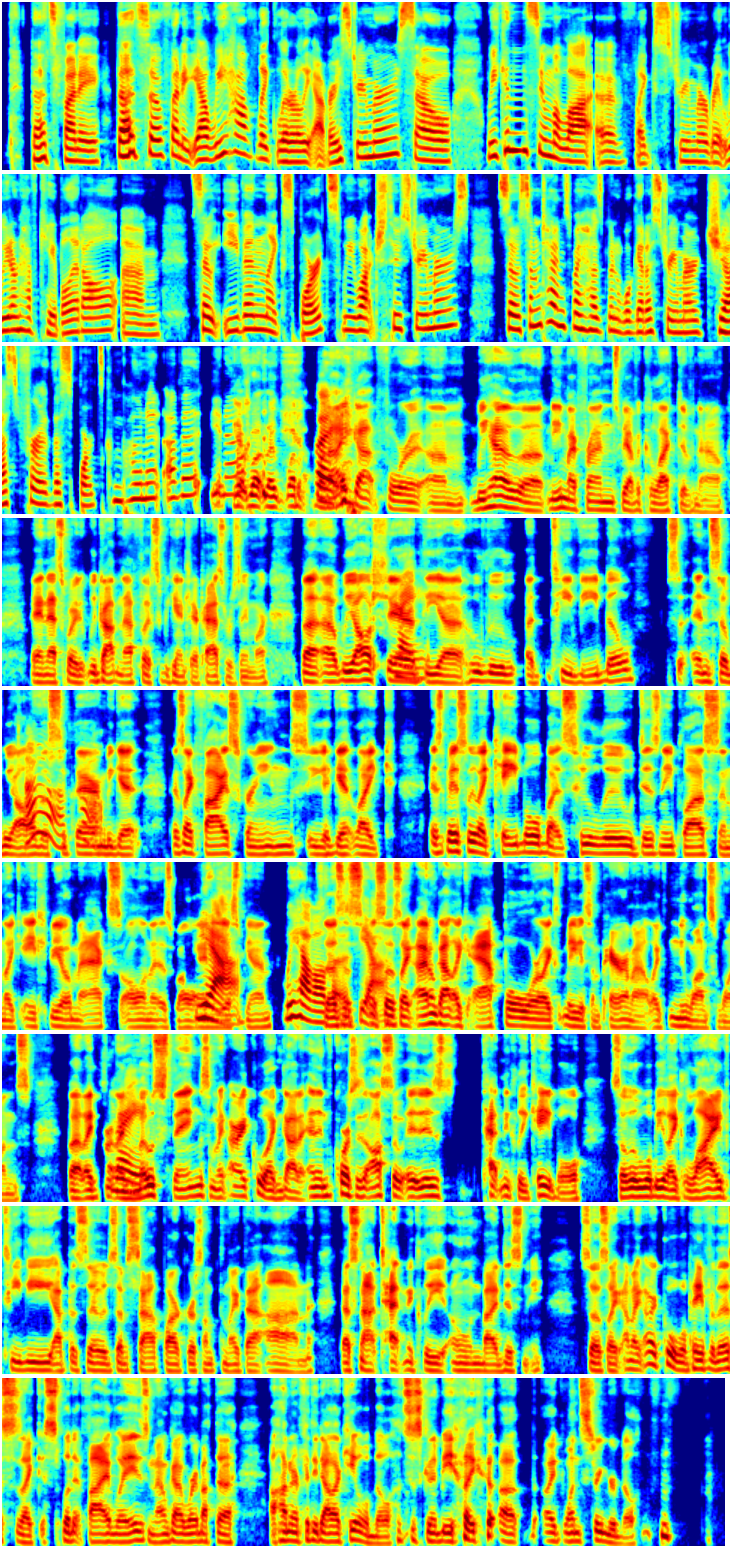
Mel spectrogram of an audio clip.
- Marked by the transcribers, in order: stressed: "just"; giggle; chuckle; laughing while speaking: "like"; chuckle
- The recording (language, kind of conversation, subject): English, unstructured, When a new series comes out, do you binge-watch it or prefer weekly episodes, and why?
- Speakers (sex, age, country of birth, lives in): female, 45-49, United States, United States; male, 30-34, United States, United States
